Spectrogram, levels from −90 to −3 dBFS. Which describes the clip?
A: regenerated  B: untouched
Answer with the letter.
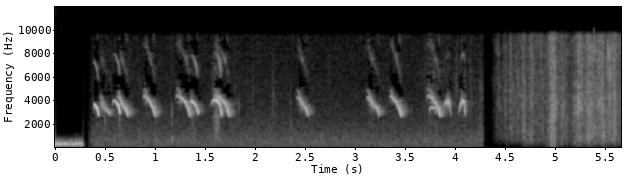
B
